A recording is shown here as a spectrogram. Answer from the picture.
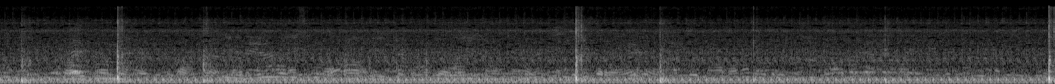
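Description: Volleyball being struck by hand during a rally: four sharp slaps, the loudest about six seconds in, over the voices of onlookers and a steady low hum.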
